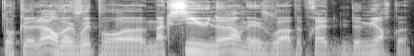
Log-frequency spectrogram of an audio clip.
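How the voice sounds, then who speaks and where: A man's voice: mid-range voice, moderate pace, mellow. A tired man in his twenties chatting and joking with friends while gaming on stream. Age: 20s. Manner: joking, playful complaints. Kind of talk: casual chat while gaming.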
